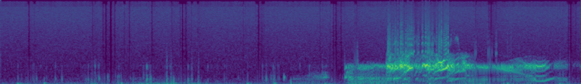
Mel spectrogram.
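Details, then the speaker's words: Stethoscope on the abdomen while lying down, after cola with Mentos: loud low rumbling and bubbling, then a drawn-out, squeaky, wavering gurgle, its tone described as sounding dissatisfied; active bowel sounds. "सामान्य के विपरीत, स्वर असंतुष्ट😅 लगता है।"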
